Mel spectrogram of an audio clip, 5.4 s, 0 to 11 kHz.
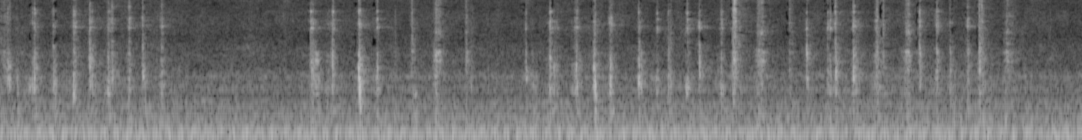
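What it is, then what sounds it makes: Plastic computer keyboard being typed on. Fingertips of both hands type on a hollow, beige 1990s Packard Bell plastic computer keyboard. Quick, bright plastic key clicks come in an uneven stream, with a short pause about a second in before the typing resumes. A steady low hum runs underneath.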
